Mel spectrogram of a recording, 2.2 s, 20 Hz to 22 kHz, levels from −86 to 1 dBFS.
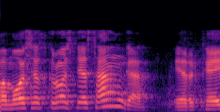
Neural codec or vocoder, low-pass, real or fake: codec, 16 kHz, 8 kbps, FunCodec, trained on LibriTTS, 25 frames a second; 7.2 kHz; fake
